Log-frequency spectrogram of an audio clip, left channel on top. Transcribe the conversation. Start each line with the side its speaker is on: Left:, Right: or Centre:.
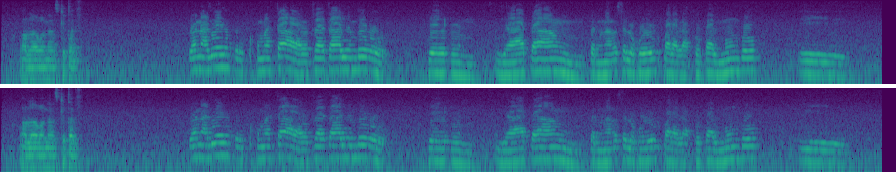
Right: Hola, buenas, ¿qué tal?
Left: Bueno, Diego, ¿cómo está? La otra vez estaba viendo que em, ya están terminándose los juegos para la Copa del Mundo y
